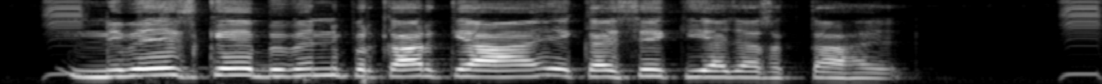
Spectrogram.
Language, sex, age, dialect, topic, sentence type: Hindi, male, 25-30, Awadhi Bundeli, banking, question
